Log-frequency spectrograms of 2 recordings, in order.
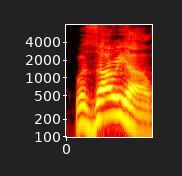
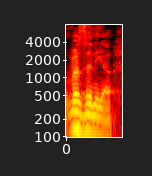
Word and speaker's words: Rosario: saying that Rose bro how do you say it Rosario rosinio Rosario Dawson who I didn't realize is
